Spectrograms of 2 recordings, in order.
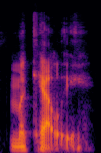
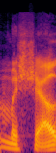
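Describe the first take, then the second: First: The name has a 'k' sound in the middle. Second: The name has a 'sh' sound in the middle. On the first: The speaker calls it right. "It's McKelly" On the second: The speaker calls it wrong. "Or I guess it's not Michelle"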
